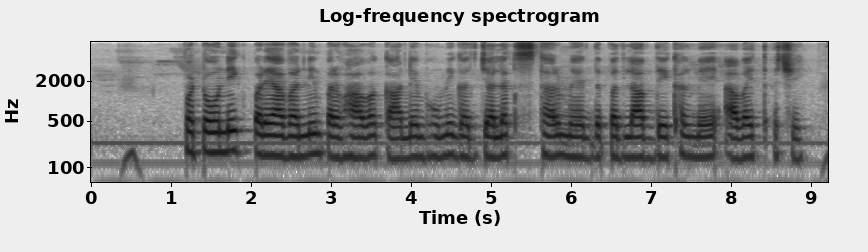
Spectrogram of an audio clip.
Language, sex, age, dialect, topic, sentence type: Maithili, male, 18-24, Southern/Standard, agriculture, statement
